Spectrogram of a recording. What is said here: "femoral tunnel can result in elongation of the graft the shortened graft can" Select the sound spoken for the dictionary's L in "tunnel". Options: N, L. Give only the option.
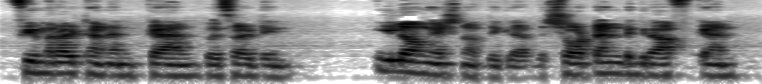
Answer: N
